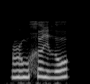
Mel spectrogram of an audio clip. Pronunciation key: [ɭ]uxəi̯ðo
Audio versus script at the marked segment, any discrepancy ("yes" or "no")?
no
